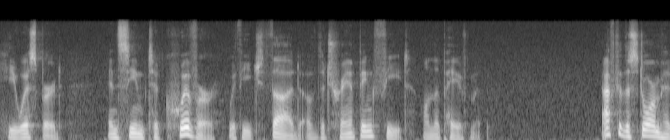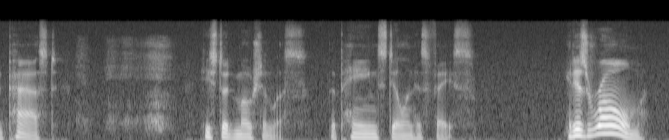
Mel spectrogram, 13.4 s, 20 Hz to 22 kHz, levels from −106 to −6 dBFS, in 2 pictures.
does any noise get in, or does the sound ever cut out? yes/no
yes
